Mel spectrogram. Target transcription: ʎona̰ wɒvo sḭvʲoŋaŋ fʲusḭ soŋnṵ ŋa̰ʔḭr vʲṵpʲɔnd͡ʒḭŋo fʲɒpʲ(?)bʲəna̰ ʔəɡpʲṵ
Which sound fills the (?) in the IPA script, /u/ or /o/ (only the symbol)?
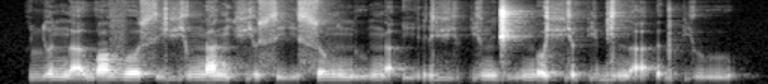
o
